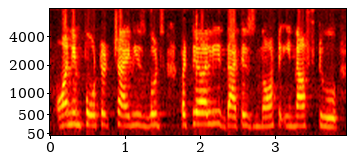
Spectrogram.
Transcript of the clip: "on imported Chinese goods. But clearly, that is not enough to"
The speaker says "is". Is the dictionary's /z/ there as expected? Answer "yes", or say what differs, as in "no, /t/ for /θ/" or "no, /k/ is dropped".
yes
